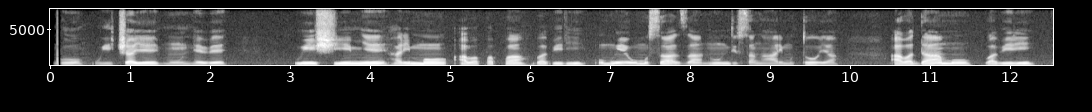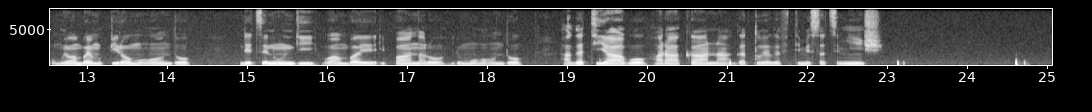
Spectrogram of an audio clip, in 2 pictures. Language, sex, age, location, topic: Kinyarwanda, male, 25-35, Kigali, health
